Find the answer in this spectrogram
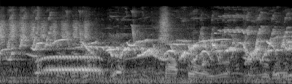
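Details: Newly acquired white-rumped shama from Ciseeng, Bogor, 10 August 2021, delivering a fast song of sweeping whistles and warbles, starting with a level low whistled note followed by quick rising and falling phrases.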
